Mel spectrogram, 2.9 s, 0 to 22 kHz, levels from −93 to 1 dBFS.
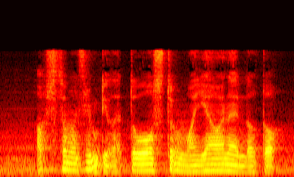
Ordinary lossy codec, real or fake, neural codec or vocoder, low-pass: none; fake; codec, 16 kHz, 0.5 kbps, FunCodec, trained on LibriTTS, 25 frames a second; none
